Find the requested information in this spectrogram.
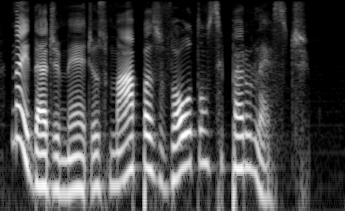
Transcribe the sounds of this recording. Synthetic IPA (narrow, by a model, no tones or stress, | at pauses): nɐid̪ad͡ʒɪmɛd͡ʒɐʊzmapɐzvɔwt̪ɐ̃w̃sɪpaɾʊlɛ̰st͡ʃɪ̥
